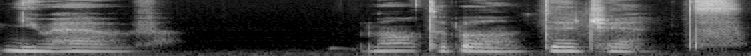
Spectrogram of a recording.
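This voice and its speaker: A breathy, whispering alien lady of great wealth , played by a woman speaks extremely slowly in an ASMR roleplay. She is haughty, greedy and possessive, weighing each short phrase as if appraising a prized item. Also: medium pitch, little pitch movement, warm tone, heavily acted. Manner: slow, deliberate, pausing between short phrases, coolly appraising.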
